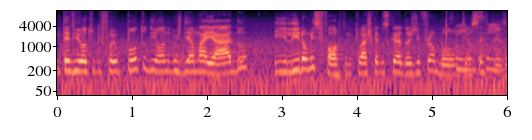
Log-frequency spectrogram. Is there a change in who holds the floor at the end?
Yes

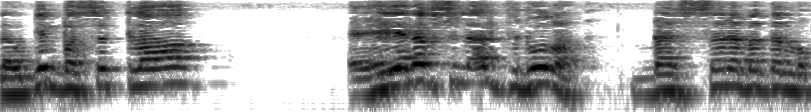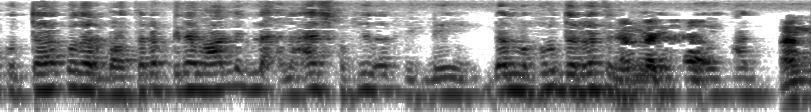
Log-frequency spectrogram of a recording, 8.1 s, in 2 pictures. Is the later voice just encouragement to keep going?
No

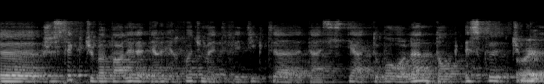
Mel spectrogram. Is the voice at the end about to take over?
No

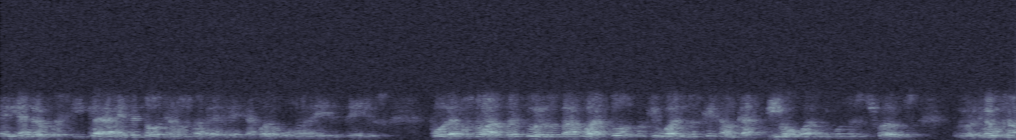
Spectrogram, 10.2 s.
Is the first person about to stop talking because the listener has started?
No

